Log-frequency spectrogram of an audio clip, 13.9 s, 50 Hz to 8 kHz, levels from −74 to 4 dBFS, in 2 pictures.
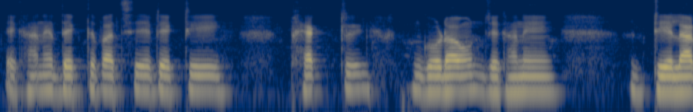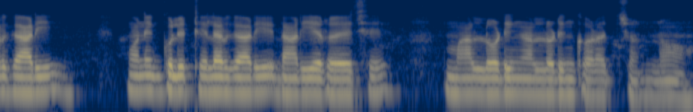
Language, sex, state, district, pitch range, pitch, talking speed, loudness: Bengali, male, West Bengal, North 24 Parganas, 120-135 Hz, 130 Hz, 85 wpm, -27 LUFS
